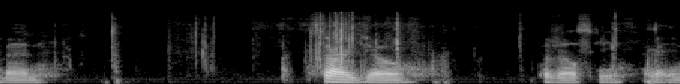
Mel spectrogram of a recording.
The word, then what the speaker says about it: Pavelski: to report that back this one is uh pavlesky pavelsky not bad sorry Joe pavelski I got your name wrong it shows zero for you random okay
